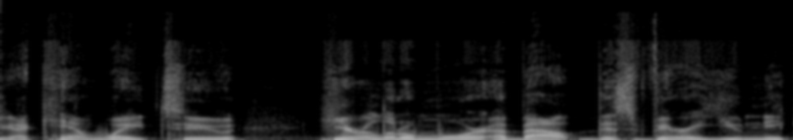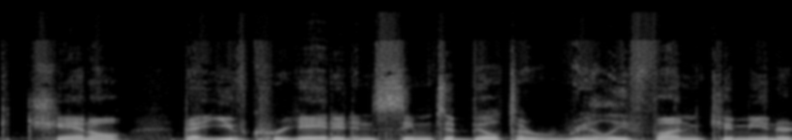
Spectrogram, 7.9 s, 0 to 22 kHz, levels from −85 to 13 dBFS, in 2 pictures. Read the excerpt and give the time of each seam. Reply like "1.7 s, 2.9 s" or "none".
5.7 s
